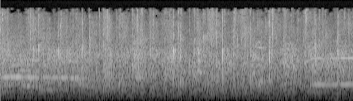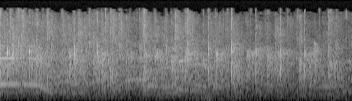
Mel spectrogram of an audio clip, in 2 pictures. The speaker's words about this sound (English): All right, would you give our actors a rousing round of applause?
